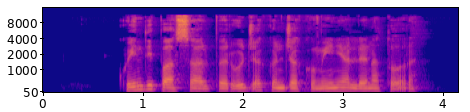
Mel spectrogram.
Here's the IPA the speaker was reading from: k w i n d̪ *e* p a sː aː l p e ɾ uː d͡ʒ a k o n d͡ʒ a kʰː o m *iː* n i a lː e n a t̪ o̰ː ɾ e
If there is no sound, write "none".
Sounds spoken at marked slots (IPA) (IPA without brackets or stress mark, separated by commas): i, iː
